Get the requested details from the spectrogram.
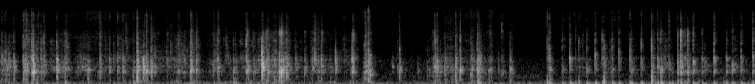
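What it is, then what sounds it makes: Thin plastic sushi tray. An empty, thin black plastic sushi tray with hollow compartments is held tilted above a table while long painted nails tap quickly on the compartment tops. The result is a dense, rapid patter of short, dry clicks with a slight hollow, mid-pitched plastic ring and little low end.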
